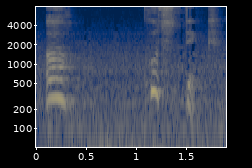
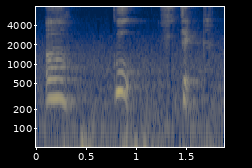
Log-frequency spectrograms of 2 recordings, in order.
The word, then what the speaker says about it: acoustic: But the correct pronunciation of the word is acoustic. Acoustic. So it's ku. So there is ku.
